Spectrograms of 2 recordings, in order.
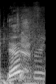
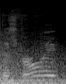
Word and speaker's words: Destry: who would win a Destry nomadic. That's how you say it, bro. A lot of people be like, destroyed.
